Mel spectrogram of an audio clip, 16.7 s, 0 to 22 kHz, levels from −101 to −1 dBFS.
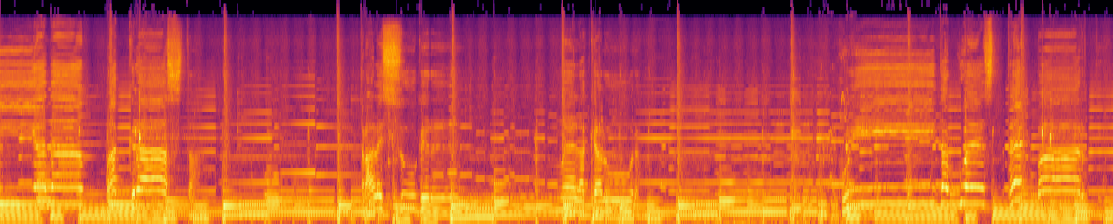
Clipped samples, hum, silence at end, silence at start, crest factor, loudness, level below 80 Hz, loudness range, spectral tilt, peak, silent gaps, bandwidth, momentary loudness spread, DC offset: under 0.1%; none; 0 s; 0 s; 12 dB; -13 LUFS; -26 dBFS; 3 LU; -5 dB/octave; 0 dBFS; none; 19 kHz; 7 LU; under 0.1%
